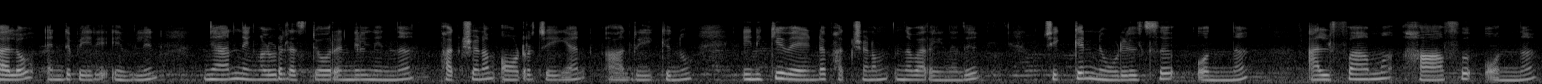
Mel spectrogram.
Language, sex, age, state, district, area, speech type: Malayalam, female, 18-30, Kerala, Alappuzha, rural, spontaneous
